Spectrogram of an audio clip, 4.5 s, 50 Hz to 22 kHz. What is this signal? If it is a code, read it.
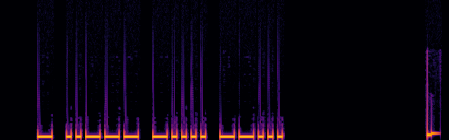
Morse code, heard as a keyed tone, about 25 wpm, 700 Hz. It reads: T267
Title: Numbers - Contest Style - 4-Digit 25wpm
